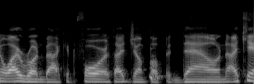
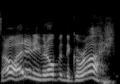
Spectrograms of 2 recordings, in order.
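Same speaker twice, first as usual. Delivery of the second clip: high, loud, rushed exclamation; panicked realization; 10 semitones higher, 7 dB louder, faster than usual. Retold or imitated. Driver remembers the closed garage, sudden alarm. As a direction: blurt it out as a retold panic.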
